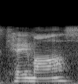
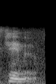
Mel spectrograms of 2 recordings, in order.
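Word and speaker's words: Camus: reminds me of it's a lot of people pronounce Kos if they've only read about K and haven't heard people say his name but it's kuu not not Kos same with decart it's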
